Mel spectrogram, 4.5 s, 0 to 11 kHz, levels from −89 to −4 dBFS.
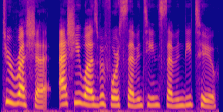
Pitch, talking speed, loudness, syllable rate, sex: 220 Hz, 120 wpm, -23 LUFS, 3.9 syllables/s, female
